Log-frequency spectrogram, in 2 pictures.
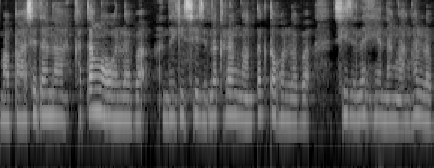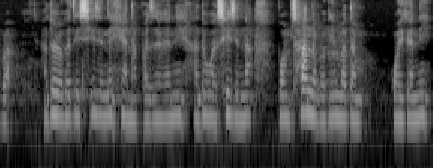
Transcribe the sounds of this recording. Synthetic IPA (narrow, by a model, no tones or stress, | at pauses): mɐpasidanakʰataŋːawhɐlːɐbadɐɡisizinːɐkʰɾaŋaŋtɐk̚tawɦɐlːɐba | sizinɐɦenːɐŋaŋɦɐlːɐbaː | duɾaɡɐdisizinɐhenɐpʰazɐɡɐniɐduɡɐsizinːɐpomsanɐbɐɡimɐtɐm | ojɡɐni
